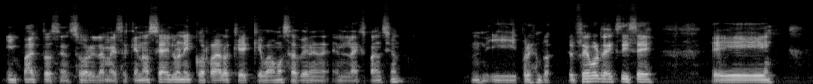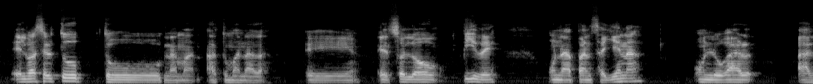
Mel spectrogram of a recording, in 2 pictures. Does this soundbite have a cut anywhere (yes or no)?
yes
